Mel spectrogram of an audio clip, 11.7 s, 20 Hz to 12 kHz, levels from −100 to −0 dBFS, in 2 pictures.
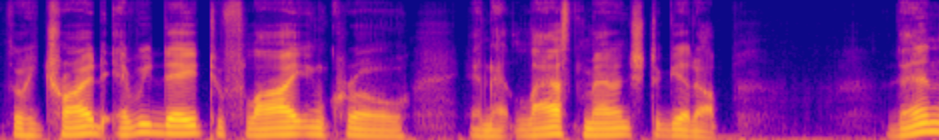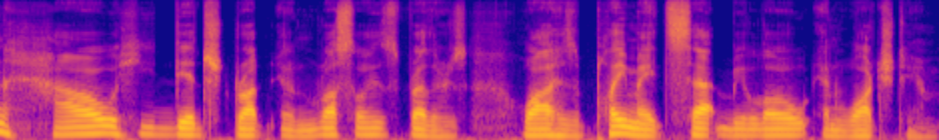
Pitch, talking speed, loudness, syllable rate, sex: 110 Hz, 170 wpm, -19 LUFS, 4.5 syllables/s, male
